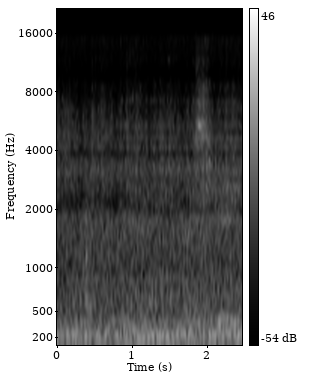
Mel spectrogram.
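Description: Steady low hum and rumble inside an aerial tramway car as it rides along its cables, climbing away from the station.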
